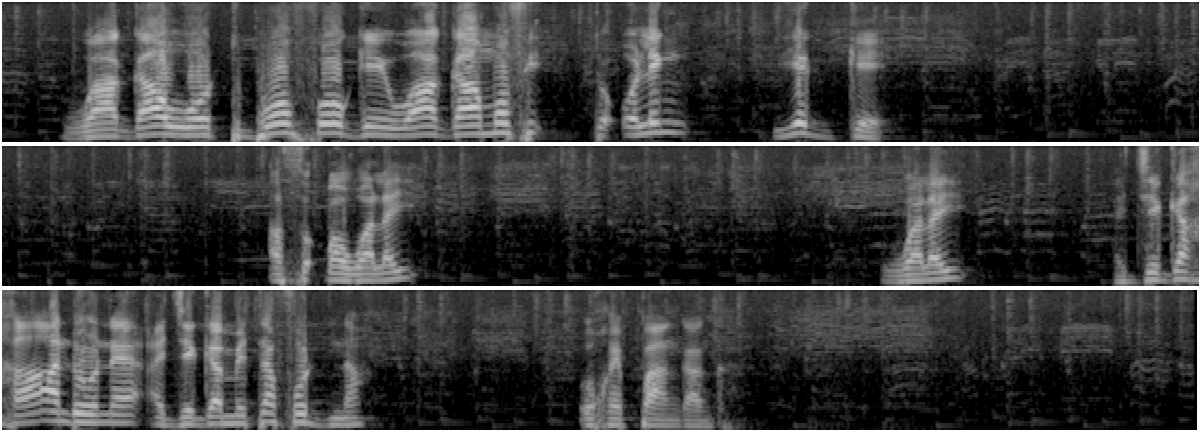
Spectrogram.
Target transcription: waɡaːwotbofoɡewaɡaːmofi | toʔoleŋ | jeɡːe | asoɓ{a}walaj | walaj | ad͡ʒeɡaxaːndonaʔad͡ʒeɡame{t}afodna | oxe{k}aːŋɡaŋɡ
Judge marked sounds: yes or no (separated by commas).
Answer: yes, yes, no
